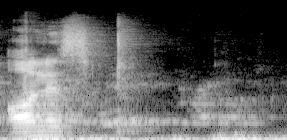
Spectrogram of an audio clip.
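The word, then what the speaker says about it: honest: Start हो रहे हैं, लेकिन अगर इसको आप प्रोनाउंस करें तो यहाँ पे एच जो है वो साइलेंट कंसीडर किया जाता है। तो हम लोग क्या करते हैं? ऑनेस्ट, ऑनेस्ट, ऑनेस्ट।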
